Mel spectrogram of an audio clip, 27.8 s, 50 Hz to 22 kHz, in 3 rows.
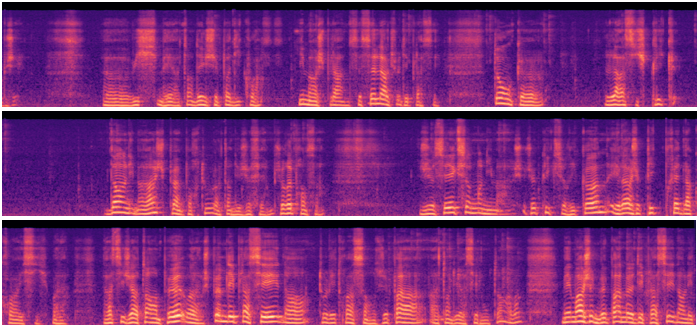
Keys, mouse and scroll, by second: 0.0-4.5 drag, 7.6-9.6 drag, 10.3 click, 12.5-15.3 drag, 15.4-16.9 drag, 18.7 click, 22.6-24.2 drag, 24.4-25.7 drag.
